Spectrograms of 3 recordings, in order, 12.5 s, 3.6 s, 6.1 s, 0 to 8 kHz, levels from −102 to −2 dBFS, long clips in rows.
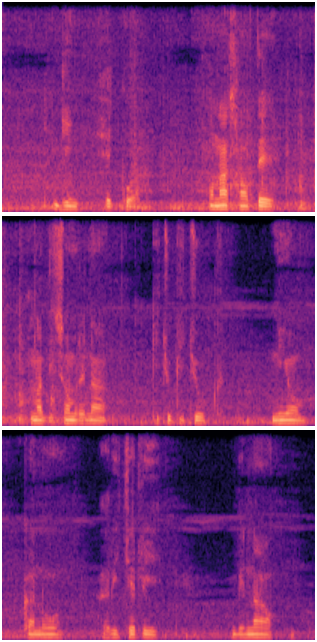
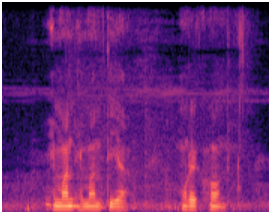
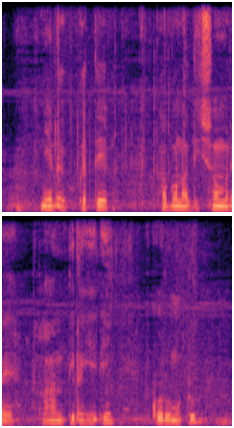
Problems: constant background noise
